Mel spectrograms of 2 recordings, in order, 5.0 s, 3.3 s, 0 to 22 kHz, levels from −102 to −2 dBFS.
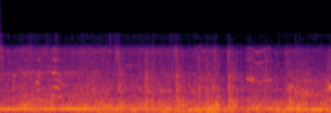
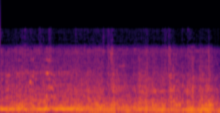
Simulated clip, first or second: second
